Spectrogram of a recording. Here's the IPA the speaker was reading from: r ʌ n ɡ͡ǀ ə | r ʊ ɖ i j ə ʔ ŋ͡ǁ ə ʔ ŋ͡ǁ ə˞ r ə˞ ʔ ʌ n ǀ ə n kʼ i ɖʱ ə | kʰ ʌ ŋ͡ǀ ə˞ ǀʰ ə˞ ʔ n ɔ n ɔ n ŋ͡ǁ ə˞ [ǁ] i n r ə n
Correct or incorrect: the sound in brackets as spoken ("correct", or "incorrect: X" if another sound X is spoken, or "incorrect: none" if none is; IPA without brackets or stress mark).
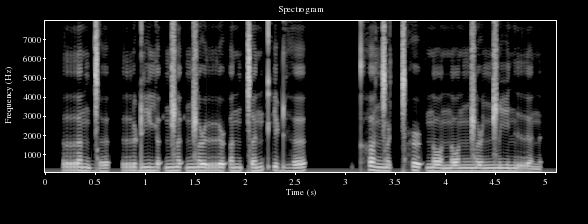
incorrect: ŋ͡ǁ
